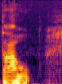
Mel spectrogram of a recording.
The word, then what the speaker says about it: tahu: I'm gna explain a little bit about tahu. There's two. If you say if you pronounce it with the H letter, you will pronounce it as tahu.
